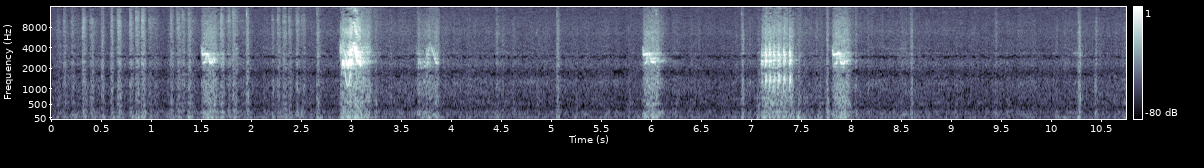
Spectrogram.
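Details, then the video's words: Birds in a yard: sparse, short, high chirps in scattered bursts, with a louder cluster near the start, another later on, and quiet gaps between them. "birds chirping sounds in my yard"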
